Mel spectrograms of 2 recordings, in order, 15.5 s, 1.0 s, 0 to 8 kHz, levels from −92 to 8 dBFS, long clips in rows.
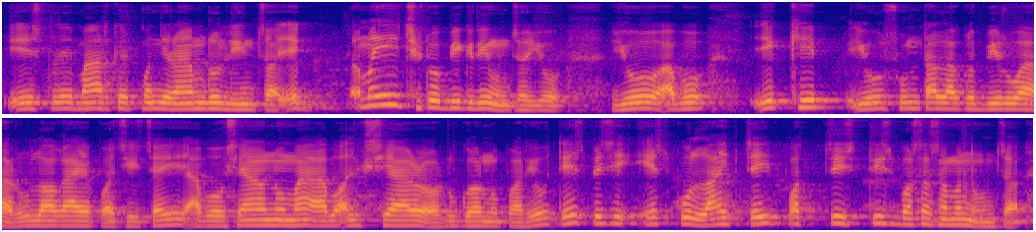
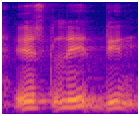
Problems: none marked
